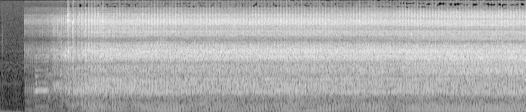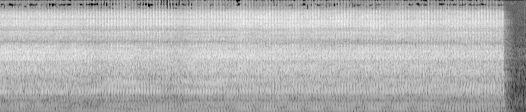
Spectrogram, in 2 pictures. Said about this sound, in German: Kannst du die Geräusche der Motoren schon hören, die offen durch das Autofenster hindurch tönen?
